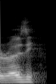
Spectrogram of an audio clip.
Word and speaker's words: Arozzi: of me is there a rosie okay that's actually how you say it with a bit of a italian flair you got to do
